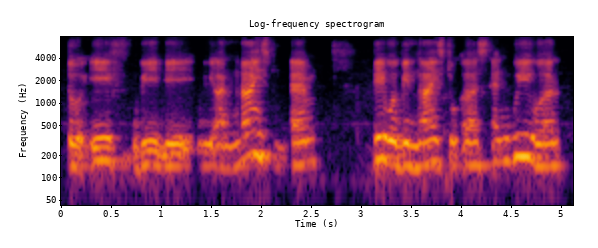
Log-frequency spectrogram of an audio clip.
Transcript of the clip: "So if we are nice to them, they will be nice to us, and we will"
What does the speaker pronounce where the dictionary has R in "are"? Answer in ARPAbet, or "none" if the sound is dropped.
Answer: W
